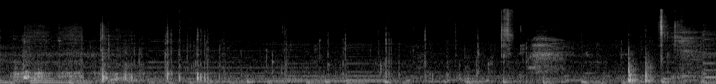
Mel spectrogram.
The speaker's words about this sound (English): Take a little sip of water here.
